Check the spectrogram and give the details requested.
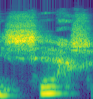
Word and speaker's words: cherche: Et cherche des crabes. Et cherche des crabes. Cherche, final E, crabe, final E and S.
